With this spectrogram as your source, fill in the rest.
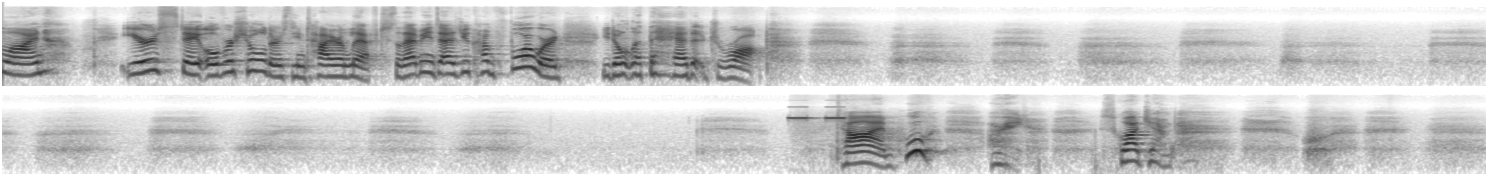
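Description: A woman speaks with energy into a microphone, close by.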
